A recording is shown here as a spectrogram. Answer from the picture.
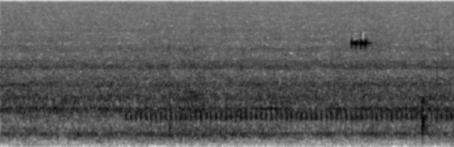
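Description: Two quick high-pitched beeps from a RunCam Split FPV/HD camera a little before the end, confirming a mode change made from its phone app, with a faint click just after. Otherwise near-silent room tone.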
